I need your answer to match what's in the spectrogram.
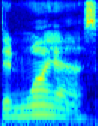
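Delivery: sharp snapping. A woman, offered only gin instead of scotch, snaps back. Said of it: "she snapped".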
